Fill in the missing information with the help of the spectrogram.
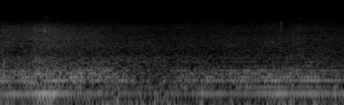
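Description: Steady, low engine drone from a distant motor, holding one even pitch.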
